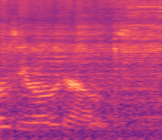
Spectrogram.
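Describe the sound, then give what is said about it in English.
A steady low engine rumble from inside a moving truck cab, driving back into Eugene on the final stretch, runs continuously beneath a person talking, the drone holding level throughout the brief moment. “That's why I'm recording it in the truck now.”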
